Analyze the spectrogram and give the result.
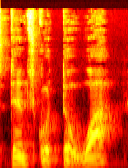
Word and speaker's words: Tenskwatawa: His Shawnee name is Tenskwatawa. I'm told you punch the last syllable in Shawnee, but Americans just call him the Shawnee Prophet because that's a lot easier for them to say and spell.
